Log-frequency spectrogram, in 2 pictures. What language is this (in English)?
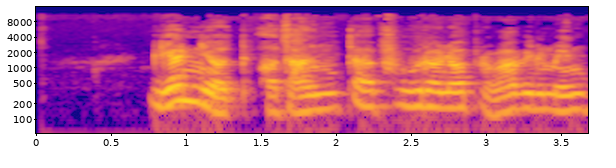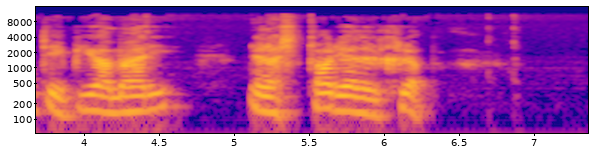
Italian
